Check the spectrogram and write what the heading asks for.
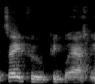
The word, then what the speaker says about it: Sekou: the same name he pronounces it differently he pronounces it siku siku but it's spelled the same so when i came along i said seku people asked me how to spell they're like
